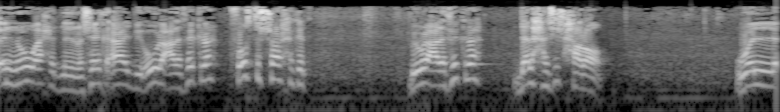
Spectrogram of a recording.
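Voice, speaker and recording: A man with an Egyptian accent giving a religious lecture in a conversational, animated way, teasing and asking rhetorical questions. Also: high-pitched, lo-fi sound, a little hiss or hum. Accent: Egyptian Arabic. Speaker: sheikh lecturer.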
